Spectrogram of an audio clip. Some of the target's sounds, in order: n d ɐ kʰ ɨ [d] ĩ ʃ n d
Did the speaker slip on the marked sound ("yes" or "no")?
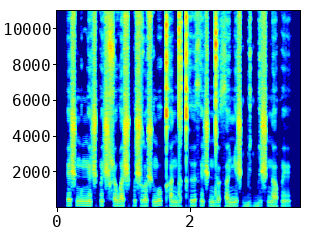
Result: yes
